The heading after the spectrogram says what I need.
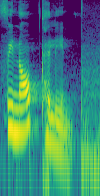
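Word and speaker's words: phenolphthalein: N fine of तालीन इसमें ल silent है डेट इस वही वे प्रोनाउंस आईटी इस फिनो तालीन आईटी इस एन सिंथेटिक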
